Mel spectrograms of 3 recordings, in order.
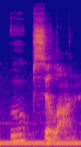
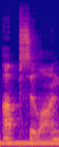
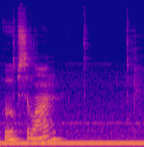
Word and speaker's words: upsilon: trick trip people up this is oop salon not upsilon this can be confusing it's not up it's salon and i gave the example like the double o sound oopsilon okay almost done here we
